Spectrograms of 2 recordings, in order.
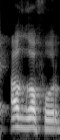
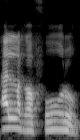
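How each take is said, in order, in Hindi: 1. 'l' छोड़ा जाता है और 'gh' दोहरा जाता है। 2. 'l' 'gh' से पहले साफ़ सुनाई देता है। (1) "इसको आप ऐसे नहीं करना कि हमज़ा को आप बराह रास्त गा से पढ़ के" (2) "लाम पढ़ा जाएगा"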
